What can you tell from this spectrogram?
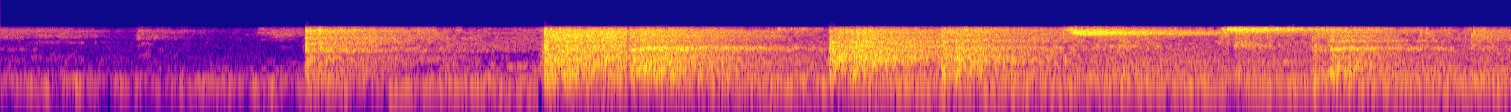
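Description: Badminton rackets hitting a shuttlecock in a fast doubles rally: a string of sharp hits, roughly one every half-second to second, each ringing on in a large echoing hall. A short high squeak comes a little past the middle.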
